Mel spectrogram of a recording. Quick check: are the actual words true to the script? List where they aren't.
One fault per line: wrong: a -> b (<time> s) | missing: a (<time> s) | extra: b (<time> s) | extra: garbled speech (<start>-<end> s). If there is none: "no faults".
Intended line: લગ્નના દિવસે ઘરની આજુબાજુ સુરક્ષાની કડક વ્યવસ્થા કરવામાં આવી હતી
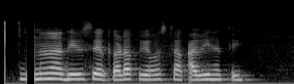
missing: ઘરની આજુબાજુ સુરક્ષાની (1.0 s)
missing: કરવામાં (1.9 s)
